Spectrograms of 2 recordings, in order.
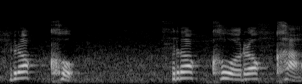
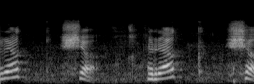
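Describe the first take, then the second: First: রক্ষ said as "rokkho" with a doubled kh; the Bengali reading: রক্ষ as rokkho. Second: রক্ষ said "rakSH" with k then sh; k sound first, then sh, in রক্ষ; Sanskrit way. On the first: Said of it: "এরকম বলি". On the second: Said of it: "উচ্চারণটা ওটাই হবে". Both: Shown as a demonstration.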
